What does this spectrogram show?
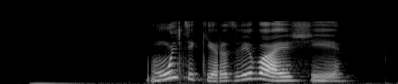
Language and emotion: Russian, positive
